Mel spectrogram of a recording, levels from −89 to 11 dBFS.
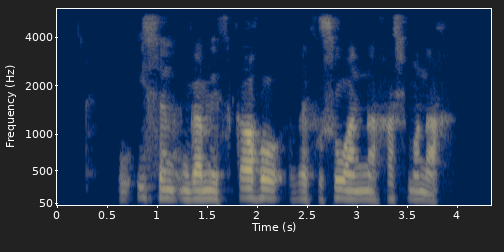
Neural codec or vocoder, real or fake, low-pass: none; real; 5.4 kHz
